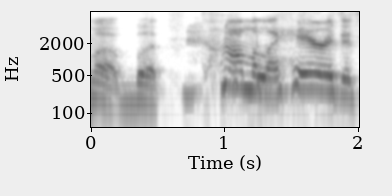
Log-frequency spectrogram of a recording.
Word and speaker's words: Kamala Harris: Harris, and everyone tears her name up, but Kamala Harris is how you pronounce it for those who don't know.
